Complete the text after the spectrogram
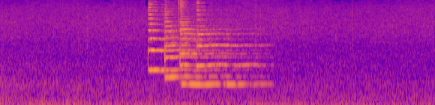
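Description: A short electronic chime rings out.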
